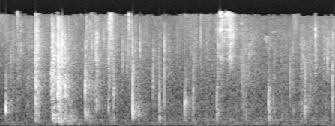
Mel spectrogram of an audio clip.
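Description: Footsteps on a hard floor, about two steps a second, with a heavier thunk of a door shutting about a second in.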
